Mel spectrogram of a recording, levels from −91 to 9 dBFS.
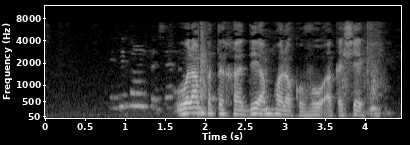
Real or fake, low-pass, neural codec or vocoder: real; 7.2 kHz; none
